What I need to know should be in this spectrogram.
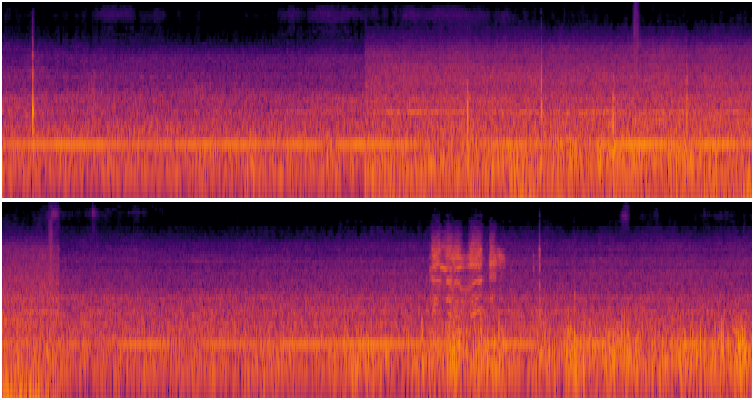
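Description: A jet airliner's engines roar steadily as it rolls along a runway.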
